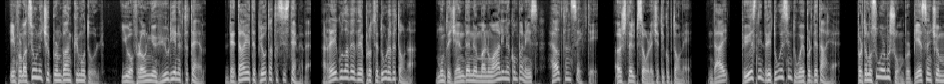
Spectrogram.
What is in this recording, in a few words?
male albanian voice over narrative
